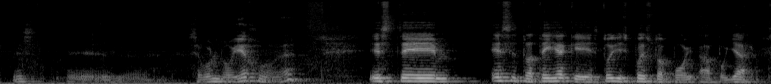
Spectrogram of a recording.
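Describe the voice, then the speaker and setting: Somewhat breathy and medium in pitch, a man talks at a fairly slow pace with ordinary pitch variation amid audible room echo. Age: 70s. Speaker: political commentator, retired politician. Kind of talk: video commentary monologue. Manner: halting, many fillers.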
